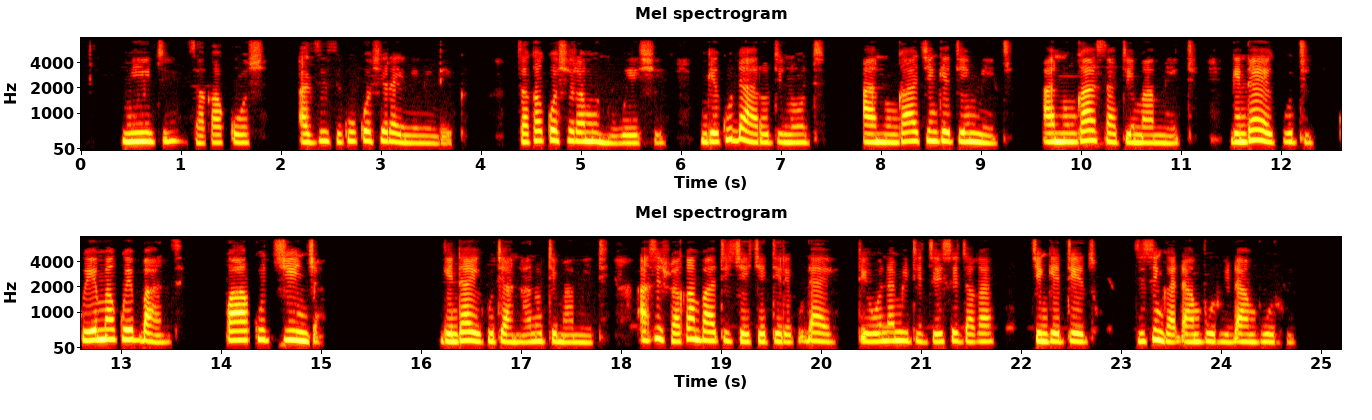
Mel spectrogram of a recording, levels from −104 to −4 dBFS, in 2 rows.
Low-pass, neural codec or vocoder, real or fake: 7.2 kHz; none; real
